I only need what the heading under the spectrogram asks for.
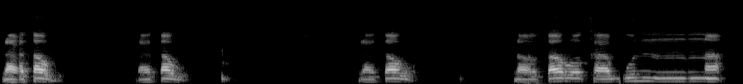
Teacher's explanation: Latar di sini ada namanya ro tafkhim, harus dibaca tebal karena ada ro sukun sebelumnya berharokat fathah.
